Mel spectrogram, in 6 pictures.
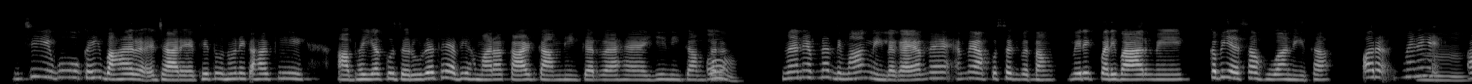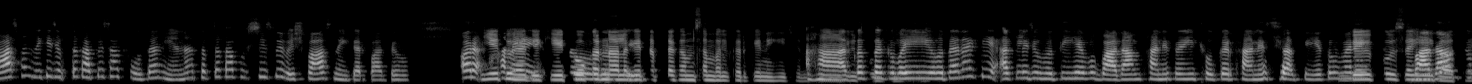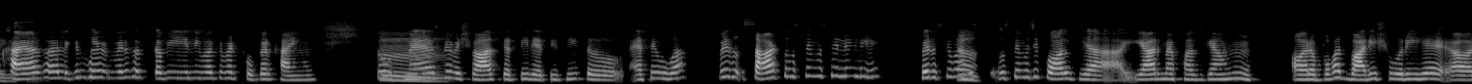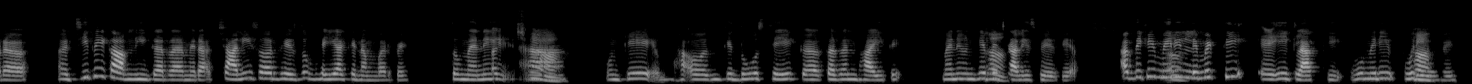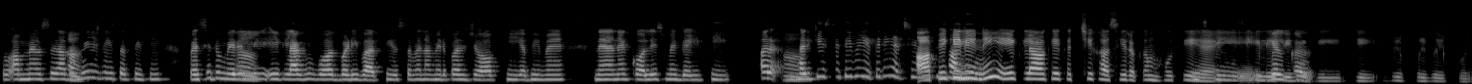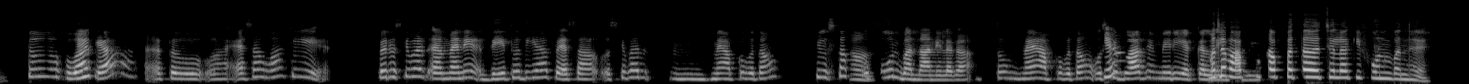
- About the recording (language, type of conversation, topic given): Hindi, podcast, आपने जीवन में सबसे बड़ा सबक कब सीखा?
- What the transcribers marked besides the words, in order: laughing while speaking: "आती है"; in English: "कजिन"; in English: "लिमिट"; in English: "जॉब"; other background noise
